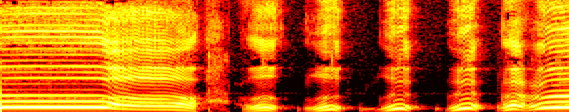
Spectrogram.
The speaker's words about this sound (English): She hears turkey calls. She hears owl hooting.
